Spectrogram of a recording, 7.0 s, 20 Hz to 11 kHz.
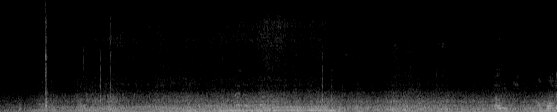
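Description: Diesel Peugeot or Renault 1.9D car driving through town at part throttle, a low steady engine drone with road noise, while people talk over it inside the cabin.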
